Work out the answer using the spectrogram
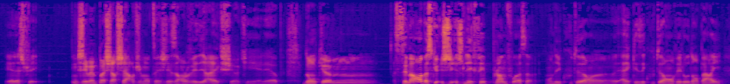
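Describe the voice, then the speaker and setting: Deep-voiced chatty man telling a story. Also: darkish tone. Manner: chatty, rambling, with many fillers and restarts, acts out dialogue. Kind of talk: casual storytelling monologue.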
